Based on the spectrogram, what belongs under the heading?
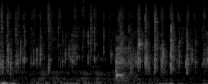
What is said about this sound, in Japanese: じゃあ、洗うね。泡立てて。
